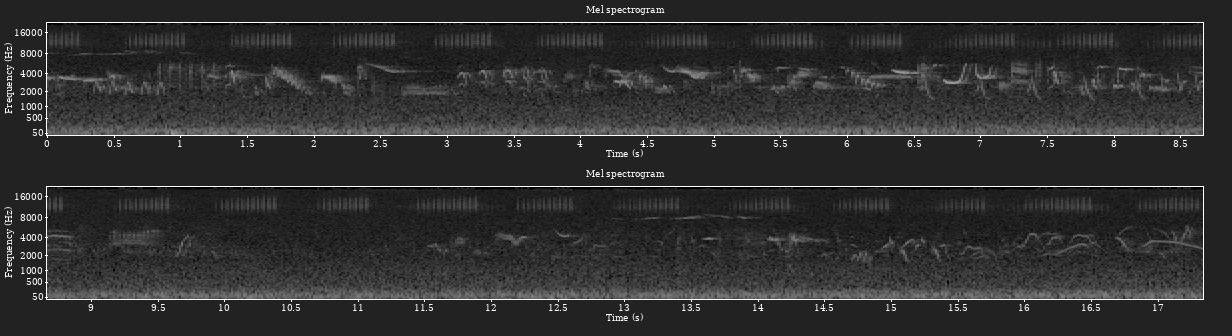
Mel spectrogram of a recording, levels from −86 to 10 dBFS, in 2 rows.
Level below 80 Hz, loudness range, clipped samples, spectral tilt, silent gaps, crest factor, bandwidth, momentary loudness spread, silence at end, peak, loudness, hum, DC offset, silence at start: -50 dBFS; 9 LU; under 0.1%; -2.5 dB/octave; none; 20 dB; over 20 kHz; 11 LU; 0 s; -20 dBFS; -38 LUFS; none; under 0.1%; 0 s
